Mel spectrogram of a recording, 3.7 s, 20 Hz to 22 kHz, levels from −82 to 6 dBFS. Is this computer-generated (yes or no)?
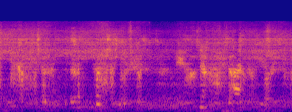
yes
